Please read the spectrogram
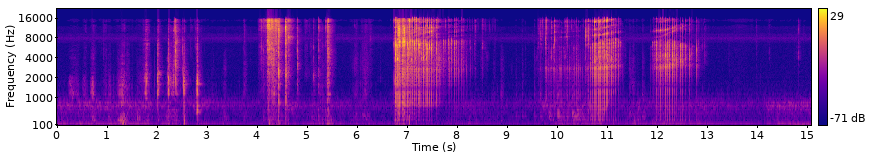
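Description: Slime and air squeezed out through the neck of a rubber balloon: after a few light clicks, a run of wet, spluttering bursts, the longest and loudest about seven seconds in.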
